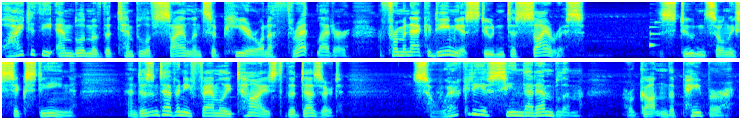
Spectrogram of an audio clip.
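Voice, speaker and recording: Animated, earnest young-sounding friend. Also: male voice, fairly high pitch, moderate pace. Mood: puzzled. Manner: conversational, animated. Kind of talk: video game voice acting. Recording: music behind the voice. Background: game music.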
